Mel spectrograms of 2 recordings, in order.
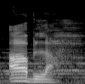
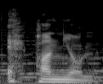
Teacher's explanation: most natives do this, is that they replace S's in Spanish with H sounds.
